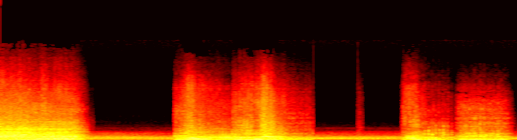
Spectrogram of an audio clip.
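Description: Monster roar sound effects from an animated kaiju: three long roars, the first ending about a second in, the second starting about two seconds in and lasting nearly two seconds, and the third near the end in two pulses. A low steady drone runs beneath.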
